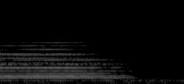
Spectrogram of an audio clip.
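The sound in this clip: A train horn gives one sustained, harmonic-rich blast, faint overall, holding steady before gradually fading away over about two seconds.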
